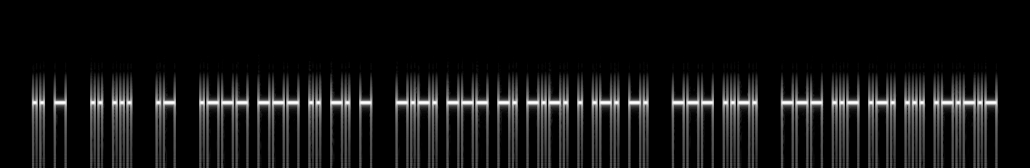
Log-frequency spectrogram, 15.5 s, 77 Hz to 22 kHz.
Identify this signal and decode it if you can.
Morse code, heard as a keyed tone, about 22 wpm, 700 Hz. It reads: IT IS A JOINT CONCERN OF OURS.
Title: Sentences from Top 1300 Words 22wpm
